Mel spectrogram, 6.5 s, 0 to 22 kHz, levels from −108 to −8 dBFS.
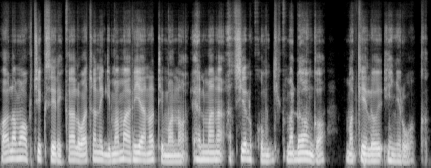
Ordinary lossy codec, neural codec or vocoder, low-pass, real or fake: none; codec, 44.1 kHz, 7.8 kbps, Pupu-Codec; none; fake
